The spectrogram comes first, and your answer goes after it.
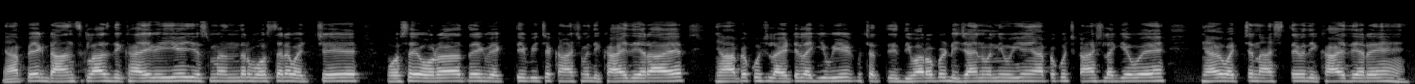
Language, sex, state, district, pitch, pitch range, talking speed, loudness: Hindi, male, Andhra Pradesh, Anantapur, 155 Hz, 150-160 Hz, 215 wpm, -20 LUFS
